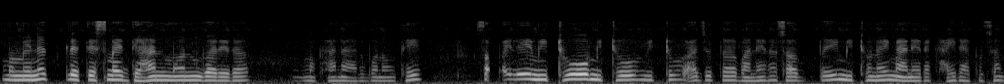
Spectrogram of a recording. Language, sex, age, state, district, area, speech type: Nepali, female, 60+, West Bengal, Kalimpong, rural, spontaneous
